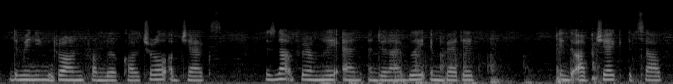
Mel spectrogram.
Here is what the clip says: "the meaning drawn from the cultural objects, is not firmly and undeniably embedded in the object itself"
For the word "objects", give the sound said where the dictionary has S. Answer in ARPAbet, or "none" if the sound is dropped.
S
